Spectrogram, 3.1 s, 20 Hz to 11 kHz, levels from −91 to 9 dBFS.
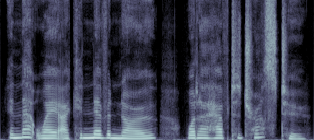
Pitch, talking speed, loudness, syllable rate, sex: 220 Hz, 250 wpm, -18 LUFS, 5.3 syllables/s, female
